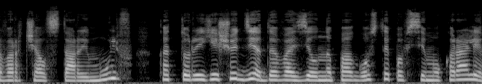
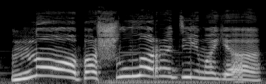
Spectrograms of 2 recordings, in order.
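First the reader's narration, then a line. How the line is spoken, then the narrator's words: Roaring shout. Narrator (Russian): Взревел Мульф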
